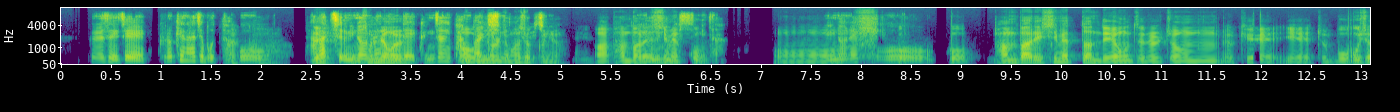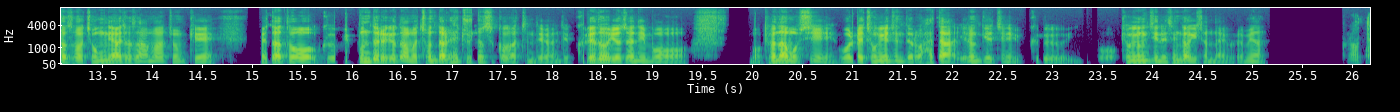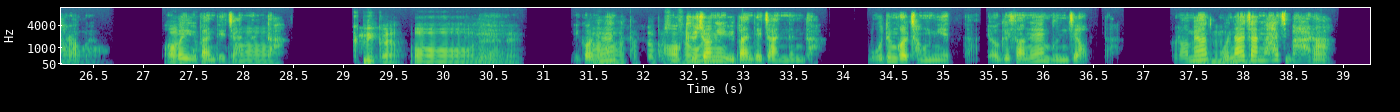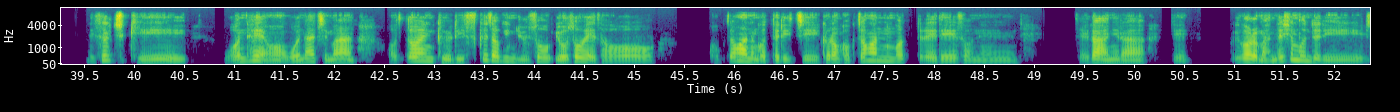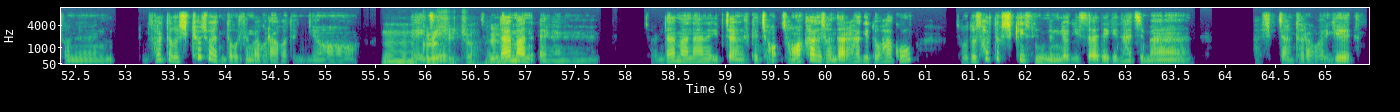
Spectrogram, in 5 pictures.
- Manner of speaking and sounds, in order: other background noise; tapping; unintelligible speech
- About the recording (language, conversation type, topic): Korean, advice, 그룹에서 내 가치관을 지키면서도 대인관계를 원만하게 유지하려면 어떻게 해야 할까요?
